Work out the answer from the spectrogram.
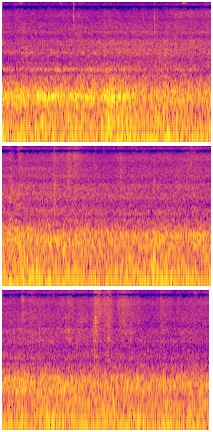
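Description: Kintetsu electric train heard from inside the front car, a steady low rumble as it rolls along the station platform on arrival. A steady motor whine in the first couple of seconds fades out.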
